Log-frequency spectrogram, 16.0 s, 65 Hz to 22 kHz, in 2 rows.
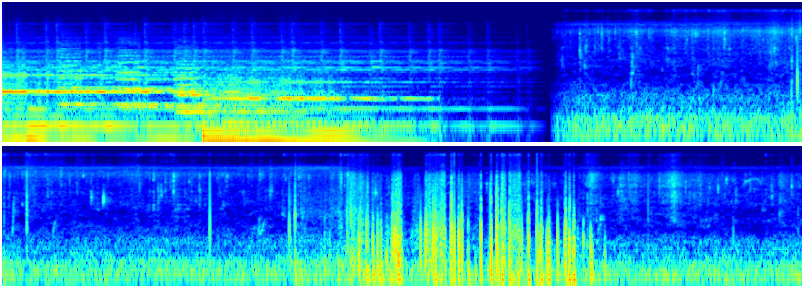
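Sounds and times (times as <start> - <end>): intro music: 0.0 - 5.3
outdoor background noise: 5.5 - 16.0
small ticks and drips: 5.5 - 16.0.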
